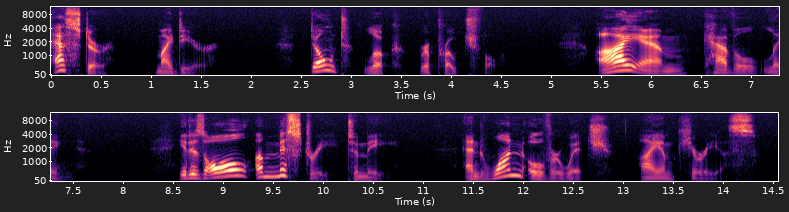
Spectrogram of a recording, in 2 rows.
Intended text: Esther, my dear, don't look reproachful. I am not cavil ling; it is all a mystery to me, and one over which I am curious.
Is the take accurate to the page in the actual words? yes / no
no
